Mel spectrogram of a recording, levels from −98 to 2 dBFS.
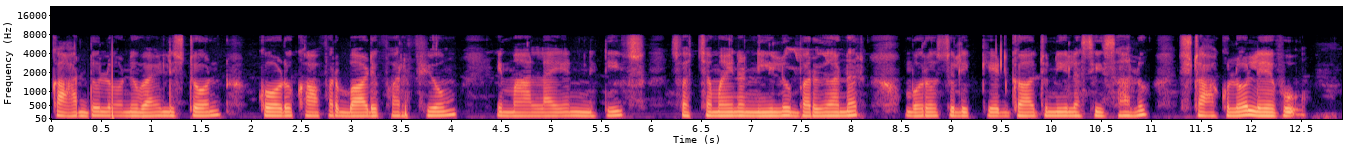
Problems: none marked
